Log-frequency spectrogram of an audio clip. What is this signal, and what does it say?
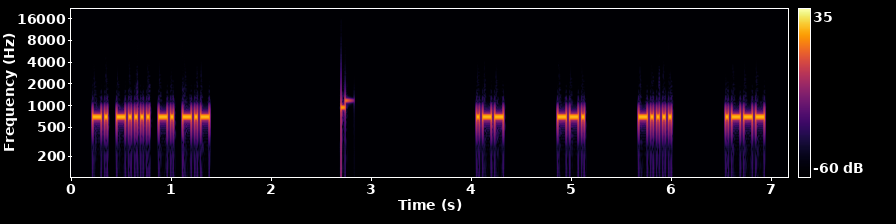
Morse code, heard as a keyed tone, about 40 wpm, spaced as for 21 wpm, 700 Hz. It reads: N6NK WG6J
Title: USA Call Signs - 4 Characters - 6x Character Spacing - 40wpm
